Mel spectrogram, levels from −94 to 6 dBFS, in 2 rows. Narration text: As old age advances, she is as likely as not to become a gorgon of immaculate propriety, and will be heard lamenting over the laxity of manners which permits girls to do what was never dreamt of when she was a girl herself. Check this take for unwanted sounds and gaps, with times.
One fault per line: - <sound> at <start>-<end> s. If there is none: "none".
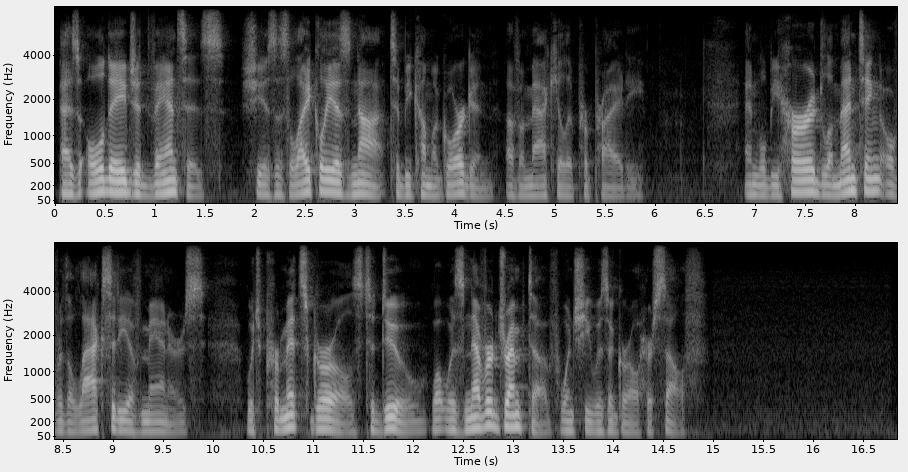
none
